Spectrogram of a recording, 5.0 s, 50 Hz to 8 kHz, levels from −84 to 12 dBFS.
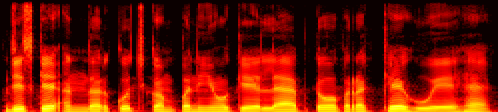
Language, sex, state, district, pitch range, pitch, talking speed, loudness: Hindi, male, Uttar Pradesh, Saharanpur, 120-140 Hz, 130 Hz, 110 wpm, -16 LUFS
